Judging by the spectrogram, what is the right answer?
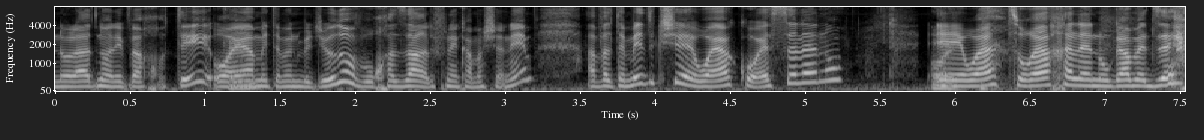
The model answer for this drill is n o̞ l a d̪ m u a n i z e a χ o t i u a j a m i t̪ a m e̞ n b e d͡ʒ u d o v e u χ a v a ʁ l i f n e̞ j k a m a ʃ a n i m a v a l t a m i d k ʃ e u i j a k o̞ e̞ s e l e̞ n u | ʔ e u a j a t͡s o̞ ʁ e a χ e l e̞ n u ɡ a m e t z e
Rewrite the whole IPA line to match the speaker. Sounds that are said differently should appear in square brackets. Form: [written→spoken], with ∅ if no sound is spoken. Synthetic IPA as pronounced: n o̞ l a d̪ [m→n] u a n i [z→v] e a χ o t i u a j a m i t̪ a m e̞ n b e d͡ʒ u d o v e u χ a [v→z] a ʁ l i f n e̞ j k a m a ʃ a n i m a v a l t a m i d k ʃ e u [i→a] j a k o̞ e̞ s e l e̞ n u | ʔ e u a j a t͡s o̞ ʁ e a χ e l e̞ n u ɡ a m e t z e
